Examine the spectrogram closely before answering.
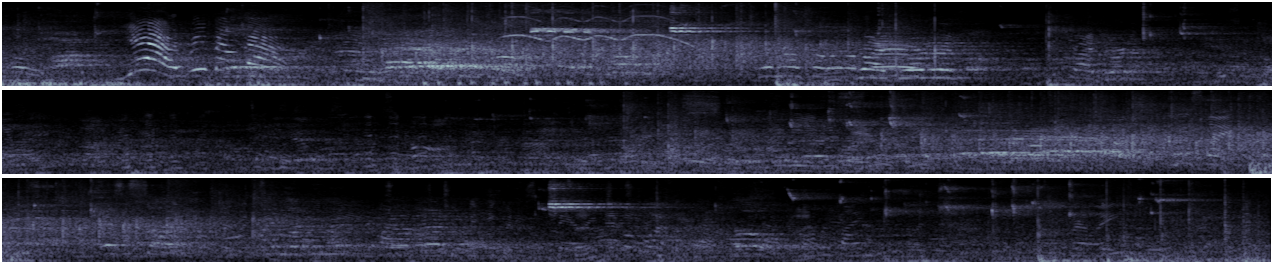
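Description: Basketball sneakers squeak on a hardwood court in an echoing gym.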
